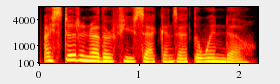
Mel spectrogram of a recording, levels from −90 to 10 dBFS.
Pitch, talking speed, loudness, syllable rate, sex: 185 Hz, 220 wpm, -15 LUFS, 5.9 syllables/s, female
